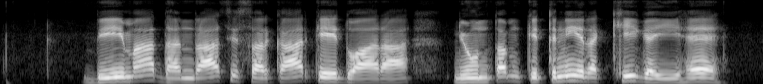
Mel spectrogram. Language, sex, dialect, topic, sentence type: Hindi, male, Garhwali, banking, question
